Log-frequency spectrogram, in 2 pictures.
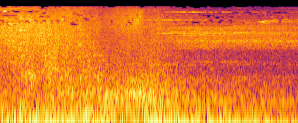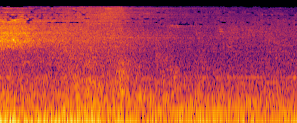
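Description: A triumphant game fanfare swells.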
